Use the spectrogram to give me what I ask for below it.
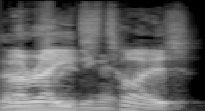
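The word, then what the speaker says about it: Máiréad Tyers: Because Mairead Tyres.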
